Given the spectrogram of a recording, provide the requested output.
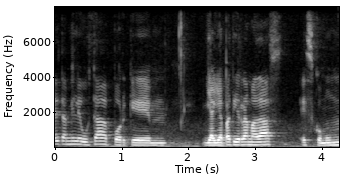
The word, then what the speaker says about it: Yajñapati: A ver, contanos cómo se pronuncia. El nombre, bien. Sí. El nombre es Yagyapati Ram Das.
